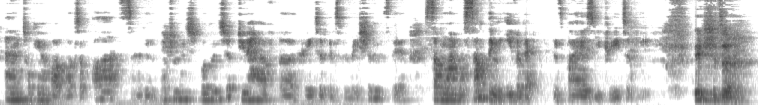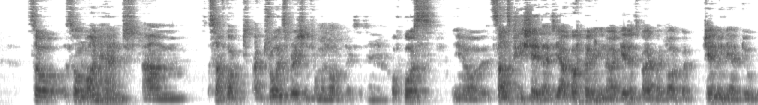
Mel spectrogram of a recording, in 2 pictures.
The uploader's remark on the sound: We sincerely apologize for the background noise in this episode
